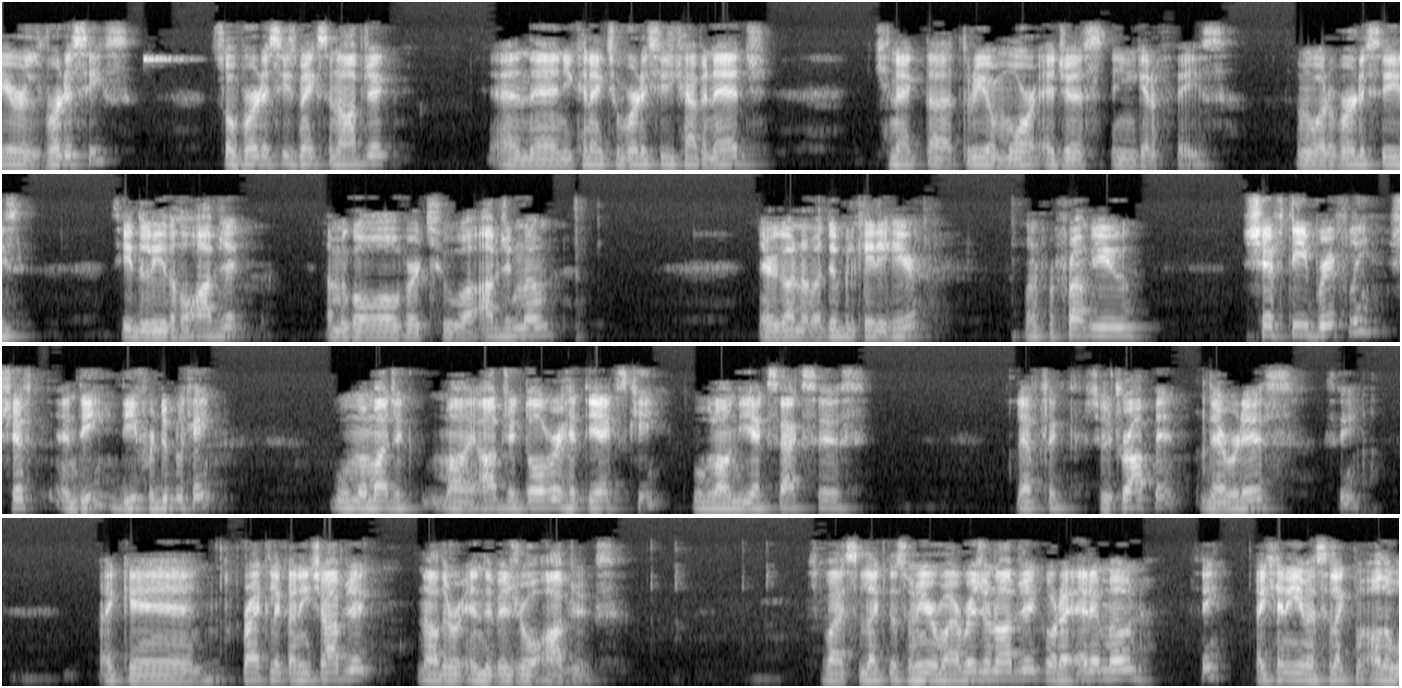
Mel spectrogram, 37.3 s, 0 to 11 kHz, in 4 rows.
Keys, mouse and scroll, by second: 13.2 Tab, 14.8 middle click, 16.1 KP_1, 18.0 shift+d, 26.6 middle click, 29.4 right click, 30.3 right click, 35.2 Tab, 36.2 right click, 37.0 right click.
